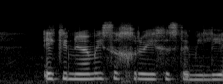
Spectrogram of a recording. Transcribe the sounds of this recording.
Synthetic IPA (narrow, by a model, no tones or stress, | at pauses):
ʔekunuəmisəχrujχəstəmyli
